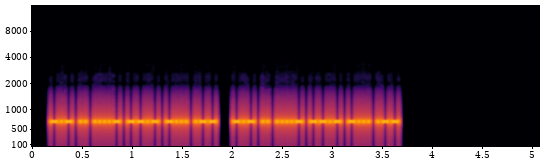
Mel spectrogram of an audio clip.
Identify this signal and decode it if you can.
Morse code, heard as a keyed tone, about 50 wpm, 700 Hz. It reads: KI4QBW KI4QBW
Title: USA Call Signs Repeated 2x 50wpm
